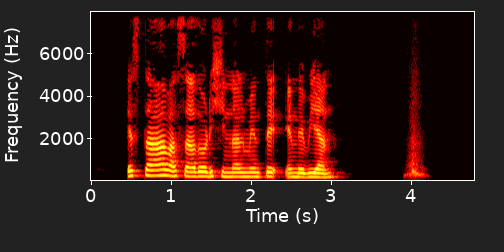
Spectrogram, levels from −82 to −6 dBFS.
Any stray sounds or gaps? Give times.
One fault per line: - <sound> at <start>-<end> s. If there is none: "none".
- whoosh at 3.9-4.2 s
